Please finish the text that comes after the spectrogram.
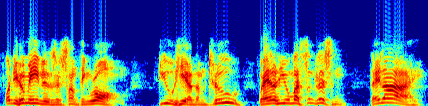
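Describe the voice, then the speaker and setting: An American actor playing a guilt-ridden office worker and murderer sliding into paranoid madness, stammering and repeating himself in a 1940s radio thriller. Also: male voice, high voice, animated, fast talker. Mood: hysterical. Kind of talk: 1940s American radio thriller acting, first-person narration. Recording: muffled old radio recording with music.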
